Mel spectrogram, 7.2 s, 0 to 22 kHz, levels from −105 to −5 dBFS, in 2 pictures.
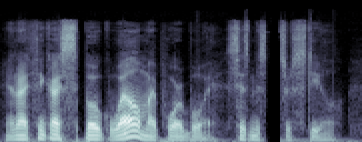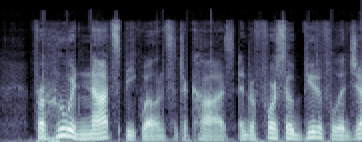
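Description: From 1.98 s to 7.18 s, periodic USB or driver dropouts recur every 0.24 s, about twenty in all. Each time, something stalls the audio path, and around 10 ms of the speech is skipped outright rather than filled, so the signal jumps ahead. The result is a steady train of ticks, audible only where there is sound. On a waveform each skip shows as a small discontinuity. On a spectrogram it appears as a thin vertical broadband line, evenly spaced.

At 2.65 s a gap at a join of encoded pieces opens and lasts 158 ms, ending at 2.81 s. Two separately encoded segments were spliced without trimming the encoder's start-up delay and end padding, so that padding remains as silence in the middle of continuous speech. The sound drops out abruptly and resumes where it left off. The waveform shows a flat stretch with slightly blurred edges. The spectrogram shows a clean, empty vertical band.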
